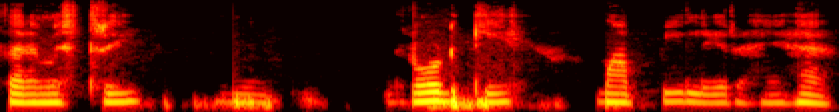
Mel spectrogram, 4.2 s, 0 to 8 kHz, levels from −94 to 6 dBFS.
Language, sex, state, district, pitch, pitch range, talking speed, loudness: Hindi, female, Uttar Pradesh, Etah, 180 Hz, 175-190 Hz, 115 wpm, -29 LUFS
